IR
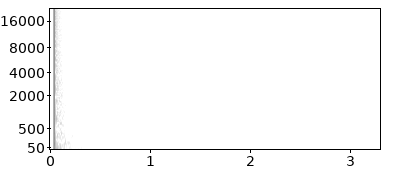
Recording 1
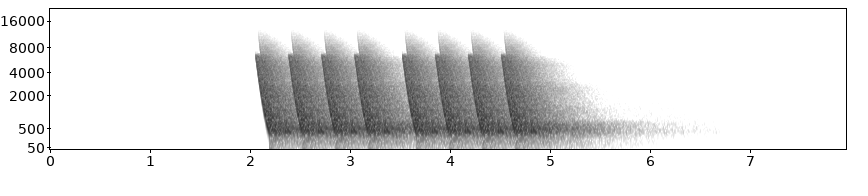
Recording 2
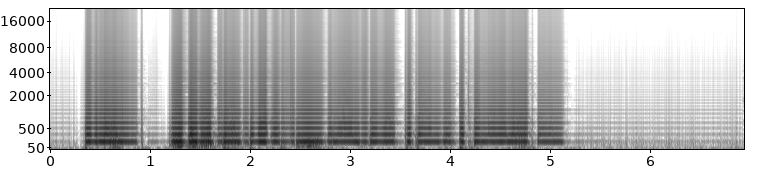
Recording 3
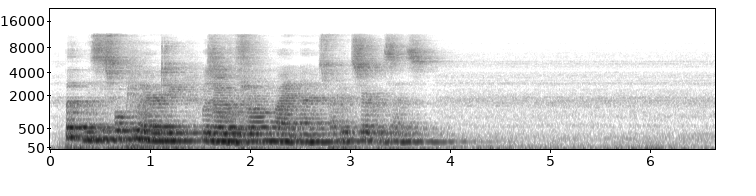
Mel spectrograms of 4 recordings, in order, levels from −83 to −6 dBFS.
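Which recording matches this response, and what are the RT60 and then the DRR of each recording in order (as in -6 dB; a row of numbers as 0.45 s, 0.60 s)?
2; 1.5 s, no single decay rate, 1.1 s; -6.5 dB, 14.0 dB, -8.5 dB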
